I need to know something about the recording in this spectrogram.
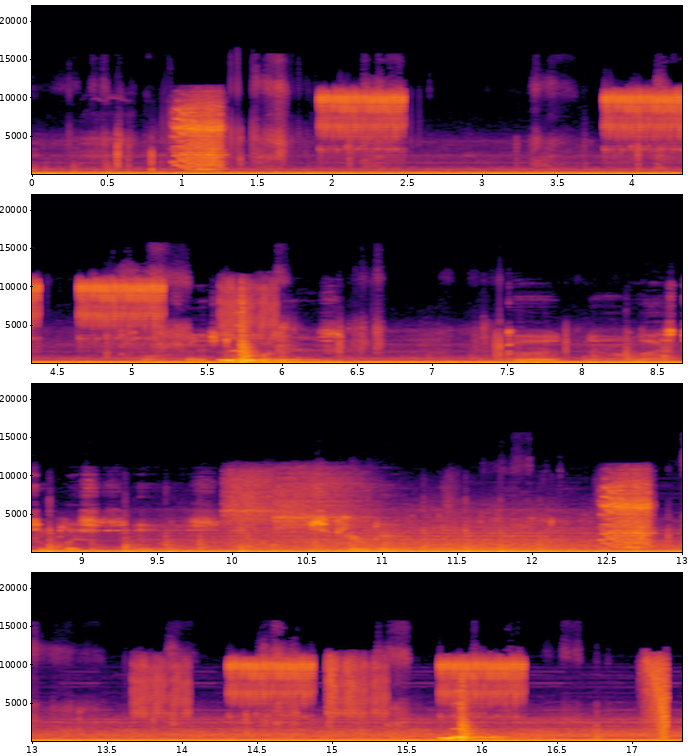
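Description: Short electronic blips sound in quick bursts.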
